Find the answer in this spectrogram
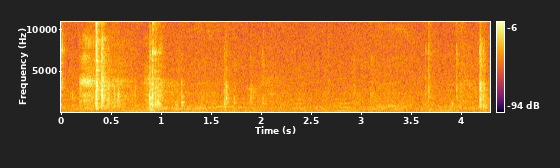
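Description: A few short clicks and rustles from makeup items being handled in the first second, then quiet room tone with a couple of faint ticks.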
